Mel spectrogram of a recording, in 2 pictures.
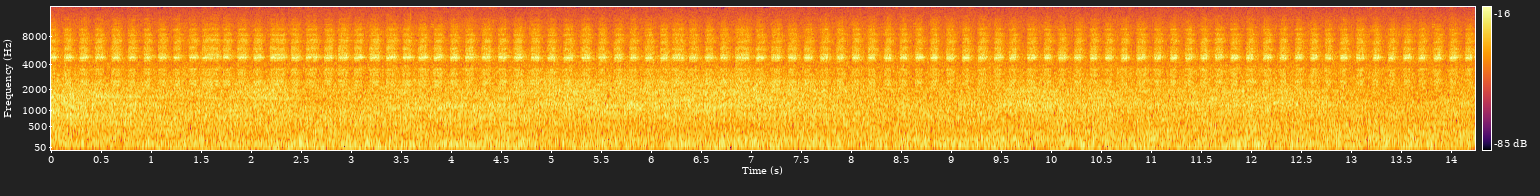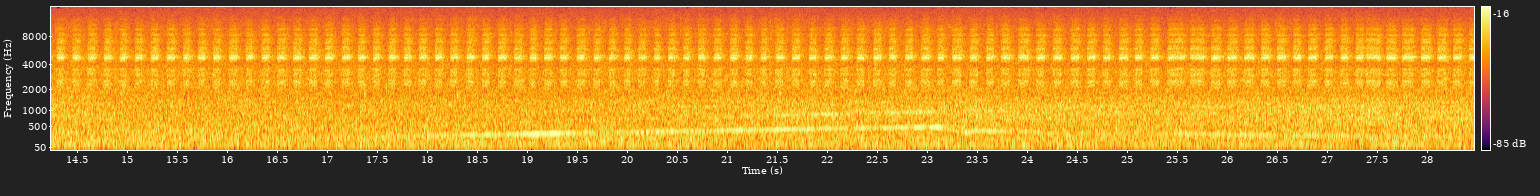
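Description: Crickets chirping in a steady, high, pulsing trill. About two-thirds of the way through, a faint hum rises slowly in pitch, then drops and fades.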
